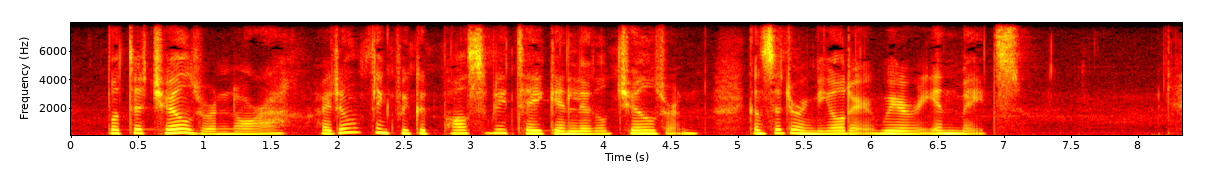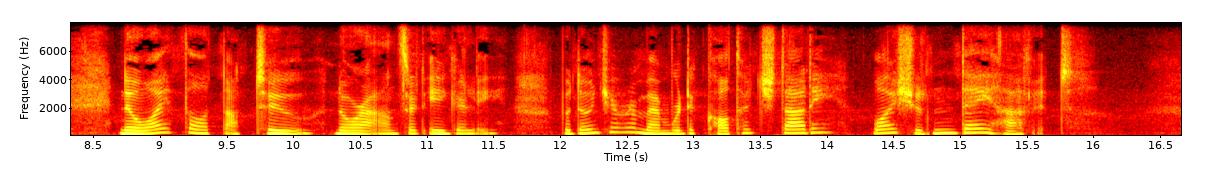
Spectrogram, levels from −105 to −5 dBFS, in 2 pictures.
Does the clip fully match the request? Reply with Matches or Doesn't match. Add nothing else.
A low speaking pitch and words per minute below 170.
Doesn't match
